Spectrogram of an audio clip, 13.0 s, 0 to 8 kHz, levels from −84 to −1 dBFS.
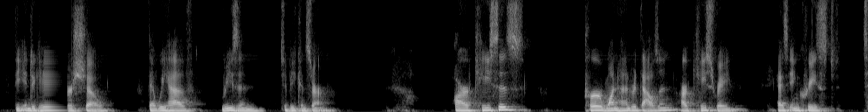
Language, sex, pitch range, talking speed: English, male, 120-140 Hz, 90 wpm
